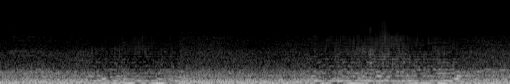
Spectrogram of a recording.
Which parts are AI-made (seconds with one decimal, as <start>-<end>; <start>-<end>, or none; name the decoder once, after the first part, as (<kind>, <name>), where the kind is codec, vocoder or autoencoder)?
0.9-1.8 (vocoder, BigVGAN v2); 3.1-4.6

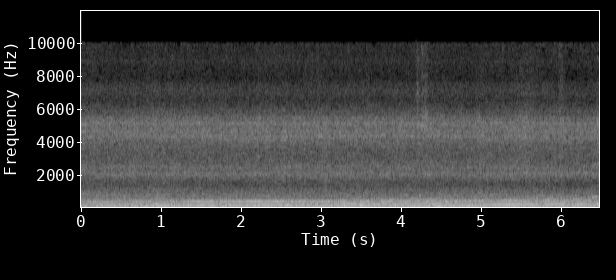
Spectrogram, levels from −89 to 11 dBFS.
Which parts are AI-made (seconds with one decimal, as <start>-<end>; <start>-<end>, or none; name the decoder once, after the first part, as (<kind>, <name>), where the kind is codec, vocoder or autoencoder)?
1.7-4.3 (vocoder, Vocos)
